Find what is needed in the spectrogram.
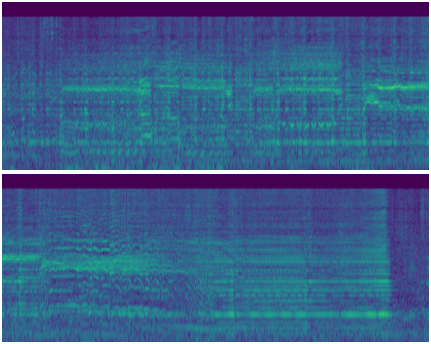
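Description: Morin khuur (Mongolian horsehead fiddle) being bowed: a folk melody with wide vibrato over a steady drone note, with a long downward slide about twelve seconds in.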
